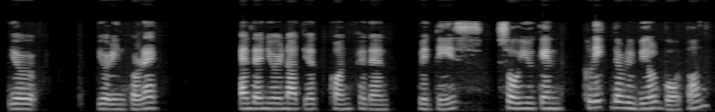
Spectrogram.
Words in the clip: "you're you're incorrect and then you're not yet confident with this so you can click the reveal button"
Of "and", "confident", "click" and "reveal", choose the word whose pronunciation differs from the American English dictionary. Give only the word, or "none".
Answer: none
